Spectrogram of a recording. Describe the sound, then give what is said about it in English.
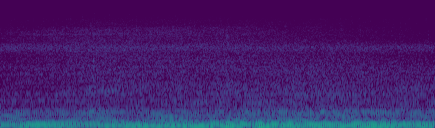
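A car's engine gives a steady, low rumbling drone that stays even in loudness throughout, with no voices present. “I think I see a car coming.”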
